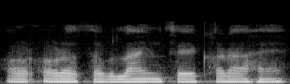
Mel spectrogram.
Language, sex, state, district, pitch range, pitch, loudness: Hindi, male, Haryana, Rohtak, 125-130 Hz, 125 Hz, -15 LUFS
